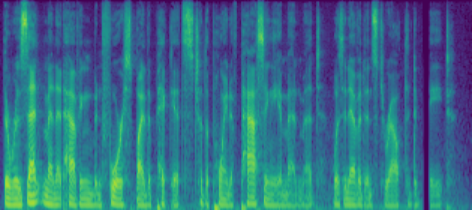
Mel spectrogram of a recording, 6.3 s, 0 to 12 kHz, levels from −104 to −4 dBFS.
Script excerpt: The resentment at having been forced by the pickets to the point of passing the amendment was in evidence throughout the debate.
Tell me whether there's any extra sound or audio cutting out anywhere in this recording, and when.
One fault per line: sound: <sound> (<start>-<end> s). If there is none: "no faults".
sound: dropout (5.6-5.7 s)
